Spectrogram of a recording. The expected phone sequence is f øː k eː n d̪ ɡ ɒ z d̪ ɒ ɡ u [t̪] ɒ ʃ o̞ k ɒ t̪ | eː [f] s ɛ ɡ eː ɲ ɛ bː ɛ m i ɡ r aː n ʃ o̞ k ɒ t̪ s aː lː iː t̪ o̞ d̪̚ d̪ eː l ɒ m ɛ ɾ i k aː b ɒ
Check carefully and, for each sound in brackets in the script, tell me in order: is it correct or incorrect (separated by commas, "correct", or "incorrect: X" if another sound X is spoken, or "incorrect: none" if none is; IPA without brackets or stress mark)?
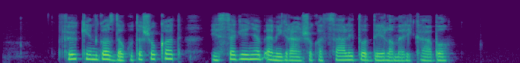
correct, incorrect: ʃ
